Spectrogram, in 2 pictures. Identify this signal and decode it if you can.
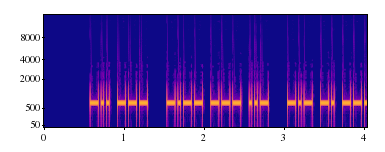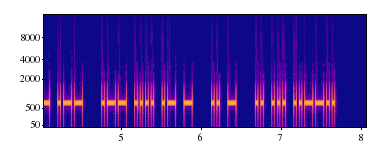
Morse code, heard as a keyed tone, about 34 wpm, 700 Hz. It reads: DO YOU KNOW WHAT IT IS?
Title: Sentences from Top 100 Words 35wpm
